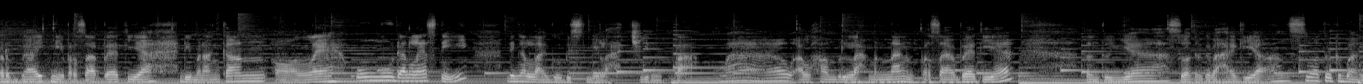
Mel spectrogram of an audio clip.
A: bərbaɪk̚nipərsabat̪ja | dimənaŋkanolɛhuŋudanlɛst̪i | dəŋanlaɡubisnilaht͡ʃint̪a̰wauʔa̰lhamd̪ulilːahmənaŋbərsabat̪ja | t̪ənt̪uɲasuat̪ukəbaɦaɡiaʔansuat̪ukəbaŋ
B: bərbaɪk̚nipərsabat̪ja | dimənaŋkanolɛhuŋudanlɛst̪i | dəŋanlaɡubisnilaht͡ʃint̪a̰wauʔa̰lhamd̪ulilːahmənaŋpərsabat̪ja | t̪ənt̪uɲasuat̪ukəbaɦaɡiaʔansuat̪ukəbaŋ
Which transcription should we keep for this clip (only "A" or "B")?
B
